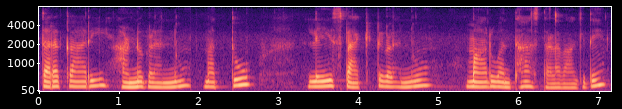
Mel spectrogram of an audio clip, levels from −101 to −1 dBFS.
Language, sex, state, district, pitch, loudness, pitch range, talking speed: Kannada, female, Karnataka, Bellary, 175 Hz, -19 LUFS, 165-190 Hz, 65 wpm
